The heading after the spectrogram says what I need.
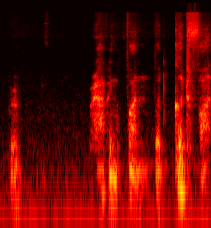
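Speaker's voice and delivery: very soft, hushed, breathy whisper. Speaker asking a crowd to come closer, then whispering. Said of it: "I'm whispering".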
